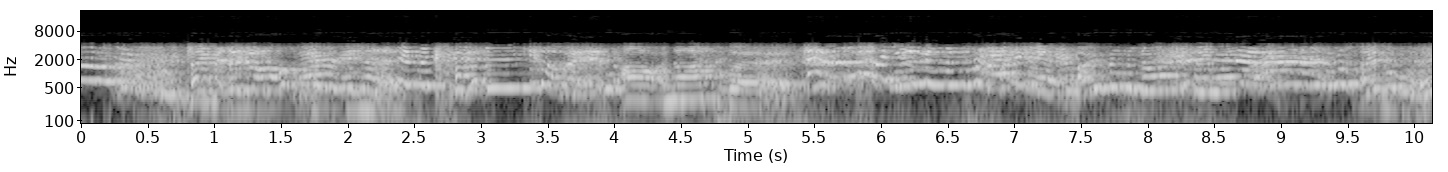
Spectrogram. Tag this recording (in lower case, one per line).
speech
